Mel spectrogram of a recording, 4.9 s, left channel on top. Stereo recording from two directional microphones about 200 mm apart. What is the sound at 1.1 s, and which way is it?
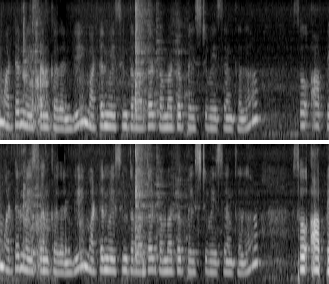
Speech, 35° right (ahead or behind).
